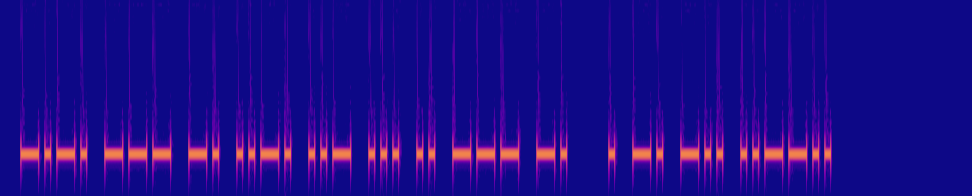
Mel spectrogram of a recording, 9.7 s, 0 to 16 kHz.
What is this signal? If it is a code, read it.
Morse code, heard as a keyed tone, about 20 wpm, 700 Hz. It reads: CONFUSION END?
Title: Sentences from Top 1600 Words 20wpm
